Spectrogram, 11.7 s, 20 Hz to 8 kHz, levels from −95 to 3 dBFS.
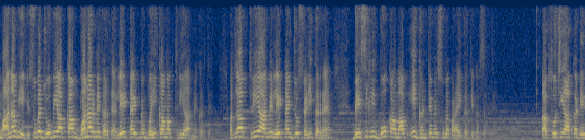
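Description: No technical faults can be heard; the audio carries the character of a wideband call path, with nothing above 8 kHz, which fits the G.722 codec at 64 kbps.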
